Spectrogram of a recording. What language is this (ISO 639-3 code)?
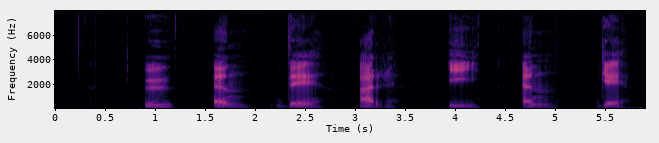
nor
